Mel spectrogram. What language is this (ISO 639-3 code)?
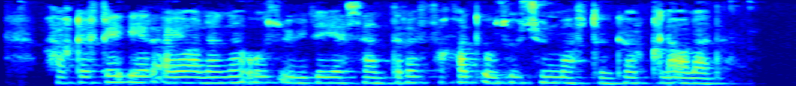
uzb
